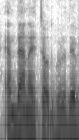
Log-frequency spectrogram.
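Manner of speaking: ordinary talk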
